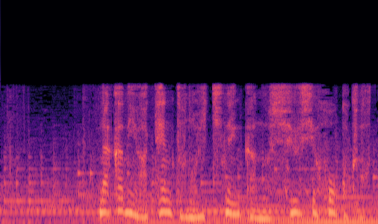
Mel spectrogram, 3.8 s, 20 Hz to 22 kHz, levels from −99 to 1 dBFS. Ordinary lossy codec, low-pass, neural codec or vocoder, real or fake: none; 5.4 kHz; none; real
